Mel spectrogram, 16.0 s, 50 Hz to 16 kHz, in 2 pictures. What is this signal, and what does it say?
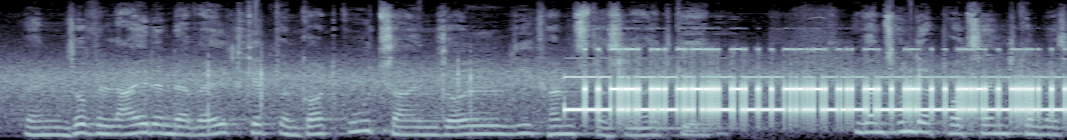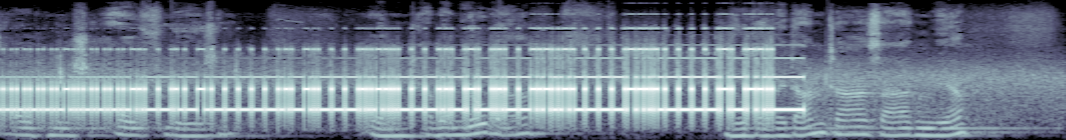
RTTY (75 baud, 850 Hz shift), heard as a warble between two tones, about 1200 Hz centre, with fading and static crashes. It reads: WHERE NECESSARY, BOUNDARIES HAVE BEEN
